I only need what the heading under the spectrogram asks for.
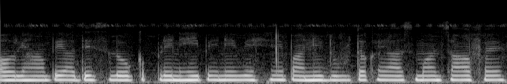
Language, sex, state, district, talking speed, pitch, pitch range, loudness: Hindi, female, Haryana, Jhajjar, 200 wpm, 200 Hz, 195-205 Hz, -13 LUFS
